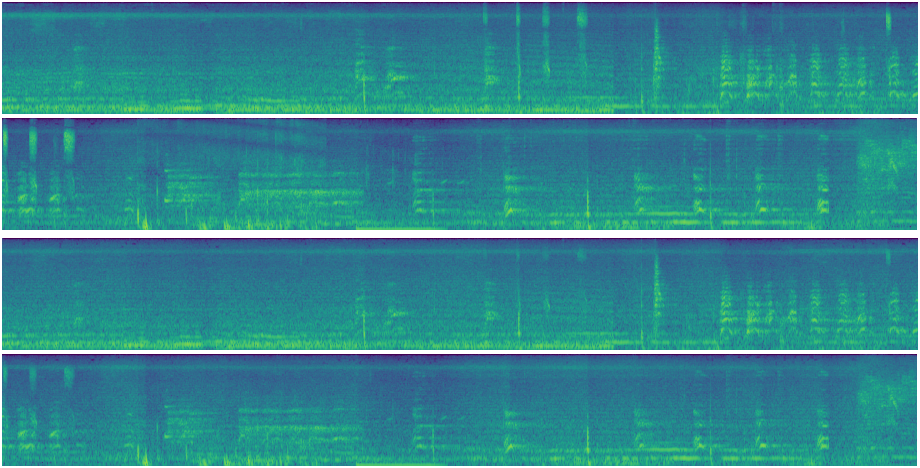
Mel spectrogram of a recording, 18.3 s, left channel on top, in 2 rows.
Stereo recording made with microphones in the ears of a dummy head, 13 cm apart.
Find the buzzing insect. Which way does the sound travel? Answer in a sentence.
You can hear the buzzing insect go right and come back.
